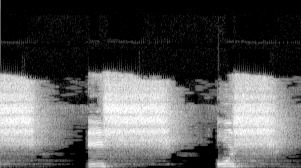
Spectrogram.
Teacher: اور شین میں تفشی، پھیلاؤ، آواز پھیلے گی. · اس کی صفت ہے آواز پھیلے گی، لیکن استعمال زبان کا درمیان ہی ہوگا. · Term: شین کا مخرج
